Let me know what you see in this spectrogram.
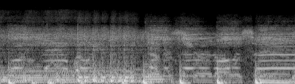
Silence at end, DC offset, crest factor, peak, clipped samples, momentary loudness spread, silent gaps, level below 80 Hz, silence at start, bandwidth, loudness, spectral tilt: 0 s; under 0.1%; 16 dB; 0 dBFS; under 0.1%; 4 LU; none; -22 dBFS; 0 s; 13.5 kHz; -16 LUFS; -6.5 dB/octave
